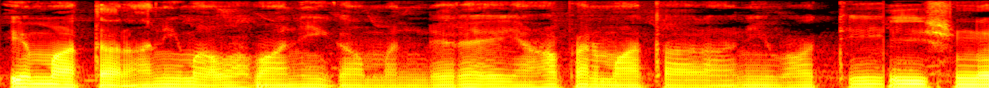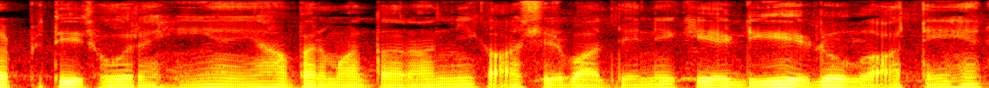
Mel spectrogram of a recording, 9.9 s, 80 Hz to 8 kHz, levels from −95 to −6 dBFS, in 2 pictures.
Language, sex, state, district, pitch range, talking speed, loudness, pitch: Hindi, male, Maharashtra, Solapur, 95-105 Hz, 190 wpm, -21 LUFS, 95 Hz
